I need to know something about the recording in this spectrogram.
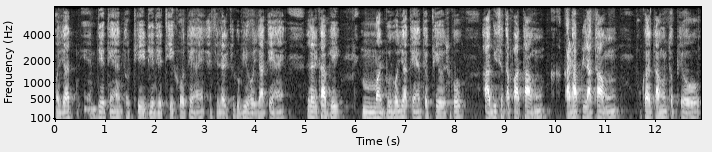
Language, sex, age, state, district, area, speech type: Hindi, male, 60+, Uttar Pradesh, Prayagraj, rural, spontaneous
